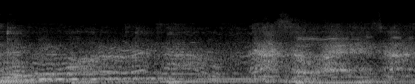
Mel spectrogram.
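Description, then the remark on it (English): A huge stadium crowd of about 10,000 people sings every word in unison, a dense, steady roar of thousands of voices with sustained melodic tones, loud and continuous throughout. “That is what 10,000 people singing every word.”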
